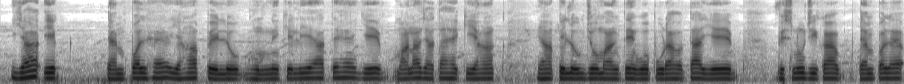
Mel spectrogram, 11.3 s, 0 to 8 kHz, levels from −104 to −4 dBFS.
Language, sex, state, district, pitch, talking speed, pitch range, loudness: Hindi, male, Bihar, Purnia, 140 Hz, 180 wpm, 135-145 Hz, -21 LUFS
